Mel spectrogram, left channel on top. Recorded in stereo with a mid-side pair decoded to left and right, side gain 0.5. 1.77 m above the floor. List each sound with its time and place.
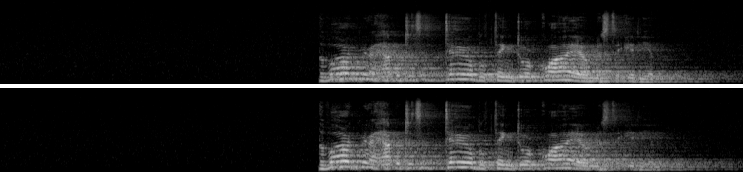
3.2 s a man speaking: 40° right, 1.8 m; by 6.6 s 55° left, 1.3 m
